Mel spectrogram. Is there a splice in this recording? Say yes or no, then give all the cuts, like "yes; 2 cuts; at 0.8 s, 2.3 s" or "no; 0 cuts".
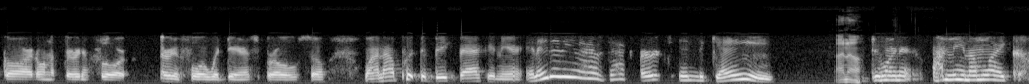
no; 0 cuts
